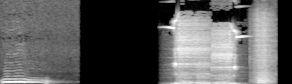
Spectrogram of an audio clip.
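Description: A single owl hoot lasting under a second, dipping in pitch at its end and trailing off in a short echo. After a second of silence comes a loud, noisy burst that lasts over a second.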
